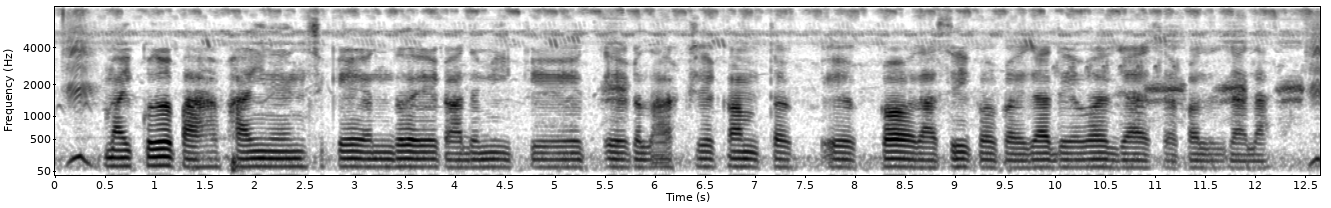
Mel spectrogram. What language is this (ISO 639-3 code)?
bho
